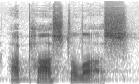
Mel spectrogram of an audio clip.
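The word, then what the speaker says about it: ἀπόστολος: here's the beginning letter it's a vowel it's got smooth breathing there's no h sound apostolos and apostolos is where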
